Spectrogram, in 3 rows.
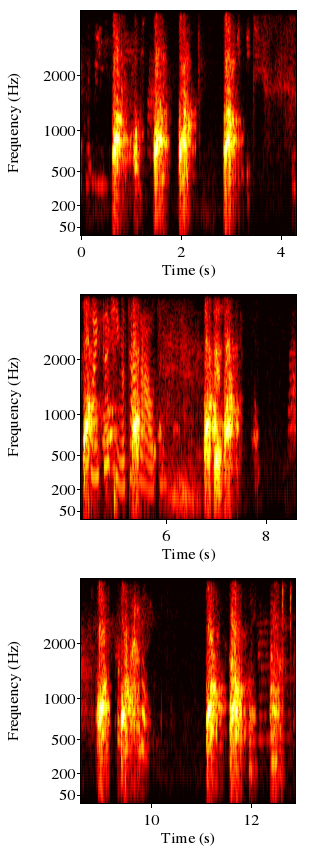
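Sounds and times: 
dog barking: 0:00.6 - 0:03.3, 0:04.4 - 0:05.5, 0:06.8 - 0:07.9, 0:08.5 - 0:10.0, 0:11.1 - 0:12.7
speech: 0:04.8 - 0:06.2, 0:06.9 - 0:07.5.

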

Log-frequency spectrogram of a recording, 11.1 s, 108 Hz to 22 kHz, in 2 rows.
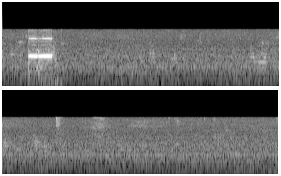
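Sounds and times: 
voicemail beep signalling the start of message recording: 0:00.5 - 0:01.1.

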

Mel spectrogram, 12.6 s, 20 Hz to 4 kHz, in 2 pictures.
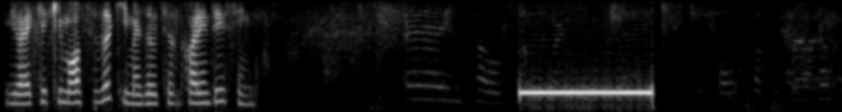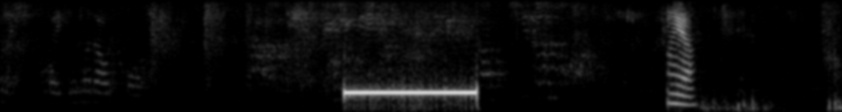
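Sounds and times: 
speech: 0:00.1 - 0:02.1, 0:11.3 - 0:11.7
ringback tone of an unanswered outgoing phone call: 0:03.9 - 0:04.9, 0:08.9 - 0:09.9.

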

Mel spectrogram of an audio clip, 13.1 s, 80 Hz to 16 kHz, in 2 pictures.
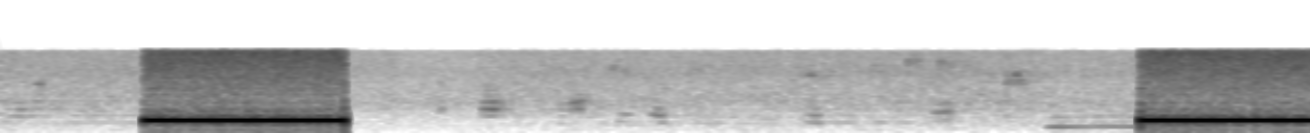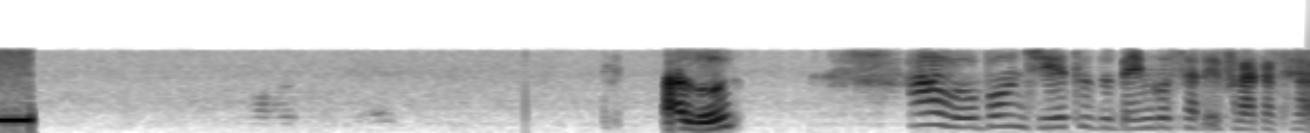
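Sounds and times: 
ringback tone of a telephone call being placed: 0:00.7 - 0:01.8, 0:05.7 - 0:06.7
speech: 0:09.9 - 0:10.3, 0:11.1 - 0:13.0.

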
